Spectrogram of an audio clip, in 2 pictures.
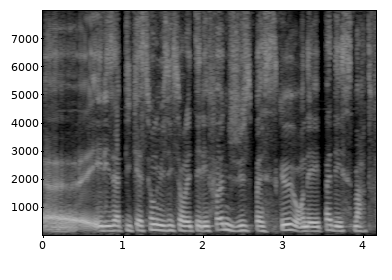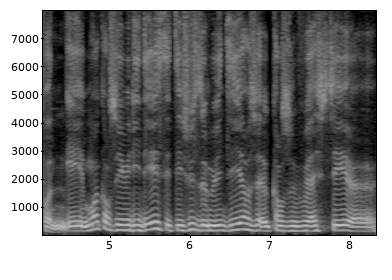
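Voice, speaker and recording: Keeping a moderate pace with hardly any pauses, a woman speaks at a fairly low pitch with fairly even intonation. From Senegal. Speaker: tech entrepreneur. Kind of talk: interview. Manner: halting, many fillers.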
